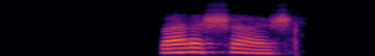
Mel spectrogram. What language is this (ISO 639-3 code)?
kin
